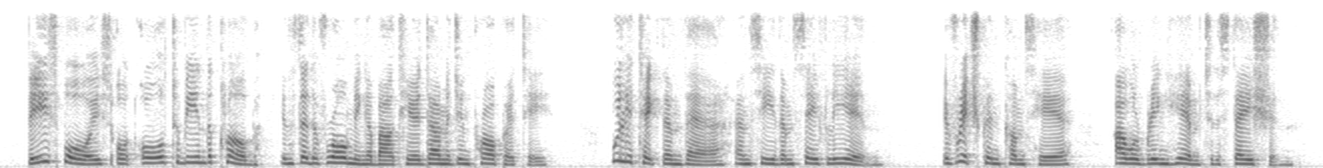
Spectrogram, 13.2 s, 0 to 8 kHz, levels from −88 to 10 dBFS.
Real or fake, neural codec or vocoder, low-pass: real; none; 7.2 kHz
